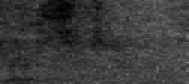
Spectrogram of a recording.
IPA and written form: mɪst (It's)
